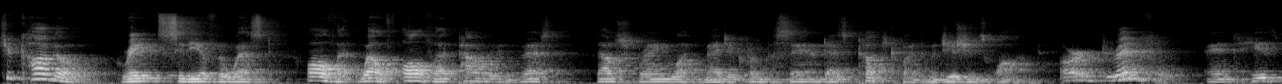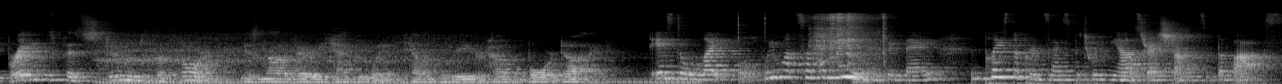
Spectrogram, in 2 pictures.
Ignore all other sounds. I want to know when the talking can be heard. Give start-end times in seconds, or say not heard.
0.0-25.6.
